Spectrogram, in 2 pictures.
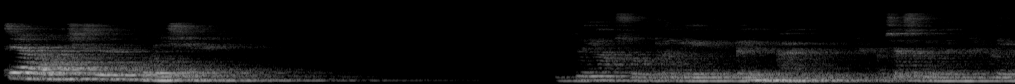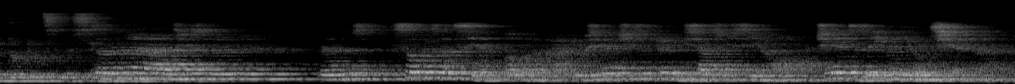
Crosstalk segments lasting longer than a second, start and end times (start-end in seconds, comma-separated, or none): none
